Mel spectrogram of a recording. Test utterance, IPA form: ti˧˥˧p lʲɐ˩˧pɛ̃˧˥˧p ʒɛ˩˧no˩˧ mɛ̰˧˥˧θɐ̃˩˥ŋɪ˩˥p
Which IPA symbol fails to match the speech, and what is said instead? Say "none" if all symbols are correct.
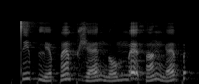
ɪ˩˥ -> ɛ˩˥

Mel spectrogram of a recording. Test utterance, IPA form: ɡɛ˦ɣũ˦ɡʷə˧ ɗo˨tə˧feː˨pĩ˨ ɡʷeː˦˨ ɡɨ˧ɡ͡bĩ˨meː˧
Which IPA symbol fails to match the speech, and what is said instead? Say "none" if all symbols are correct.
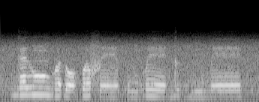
t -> p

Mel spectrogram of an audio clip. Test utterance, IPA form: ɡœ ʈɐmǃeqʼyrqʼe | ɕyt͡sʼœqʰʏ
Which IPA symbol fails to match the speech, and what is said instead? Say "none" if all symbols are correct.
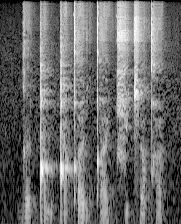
ʈ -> ǃ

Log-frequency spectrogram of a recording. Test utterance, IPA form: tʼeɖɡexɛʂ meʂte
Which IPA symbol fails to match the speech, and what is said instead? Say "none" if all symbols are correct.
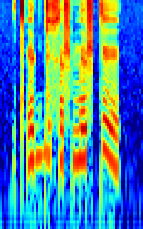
none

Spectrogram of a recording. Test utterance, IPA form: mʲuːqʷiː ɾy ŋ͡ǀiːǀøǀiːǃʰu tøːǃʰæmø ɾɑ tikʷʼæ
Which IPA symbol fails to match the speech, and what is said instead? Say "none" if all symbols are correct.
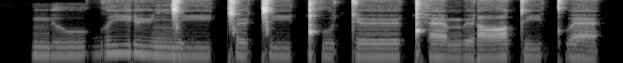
qʷ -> ɡʷ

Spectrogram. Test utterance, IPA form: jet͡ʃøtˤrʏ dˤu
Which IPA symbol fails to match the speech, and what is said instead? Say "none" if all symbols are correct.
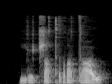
none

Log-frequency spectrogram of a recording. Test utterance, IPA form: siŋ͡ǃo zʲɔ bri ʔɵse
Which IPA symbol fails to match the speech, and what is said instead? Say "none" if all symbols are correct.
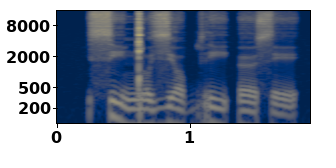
ɵ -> œ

